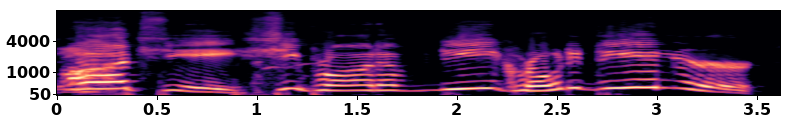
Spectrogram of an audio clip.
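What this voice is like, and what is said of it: Imitates a sitcom character's voice. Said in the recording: “Is that how I should have done it? ... Edith Bunker?”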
